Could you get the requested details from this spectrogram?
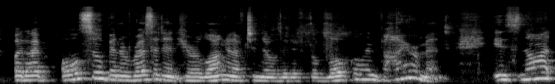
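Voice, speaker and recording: In an American accent, a woman speaks with a plain, everyday voice at medium pitch. Her intonation is lively and her pace moderate. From western New York. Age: 60s. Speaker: public commenter, resident. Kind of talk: public comment at town meeting. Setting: town board meeting.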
